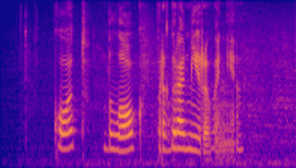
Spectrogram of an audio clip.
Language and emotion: Russian, neutral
